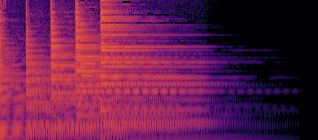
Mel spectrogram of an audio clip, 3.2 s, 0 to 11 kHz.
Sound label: D Augmented 7th Gb, guitar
